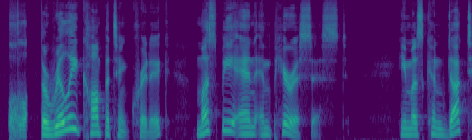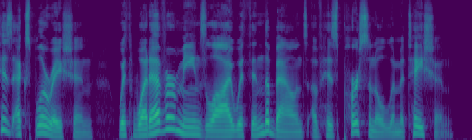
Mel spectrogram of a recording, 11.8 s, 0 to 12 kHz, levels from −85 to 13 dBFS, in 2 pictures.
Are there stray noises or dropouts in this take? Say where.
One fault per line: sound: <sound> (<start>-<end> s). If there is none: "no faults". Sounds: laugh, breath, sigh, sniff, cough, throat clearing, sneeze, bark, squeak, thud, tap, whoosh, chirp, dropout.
sound: laugh (0.1-0.3 s)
